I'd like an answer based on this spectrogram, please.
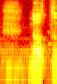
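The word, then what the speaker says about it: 納豆: all is Japanese for this pronunciation is clearly not correct note o is the correct pronunciation natto natto natto continue Reza so I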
